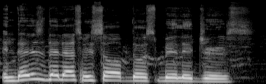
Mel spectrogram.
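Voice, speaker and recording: A Filipino-accented man voicing a chatty, excitable villager reporter giving a cartoon mock news report. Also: fairly high pitch, normal speed, loud music behind the voice, close to an everyday voice.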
